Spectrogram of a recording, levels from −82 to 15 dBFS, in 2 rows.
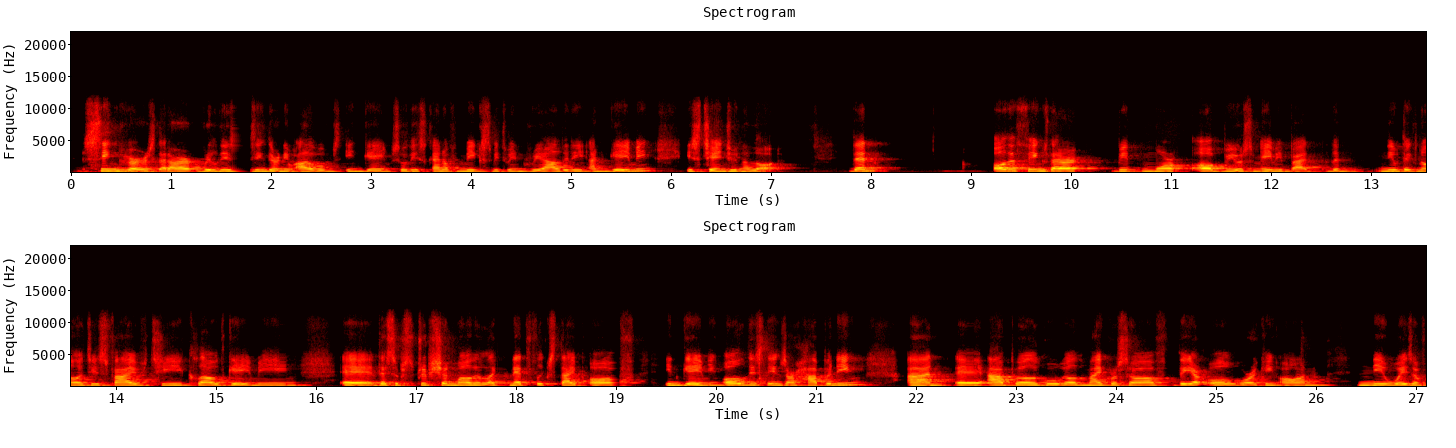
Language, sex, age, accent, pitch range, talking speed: English, female, 20-39, Spanish, 215-235 Hz, 150 wpm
